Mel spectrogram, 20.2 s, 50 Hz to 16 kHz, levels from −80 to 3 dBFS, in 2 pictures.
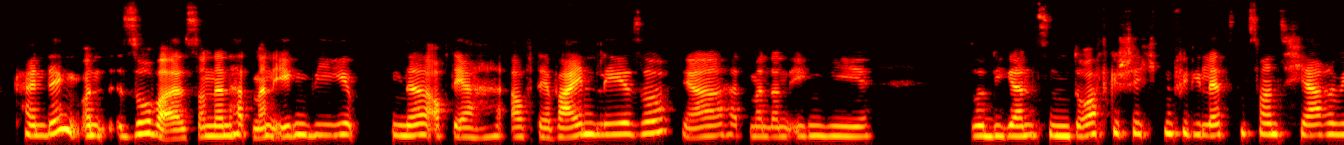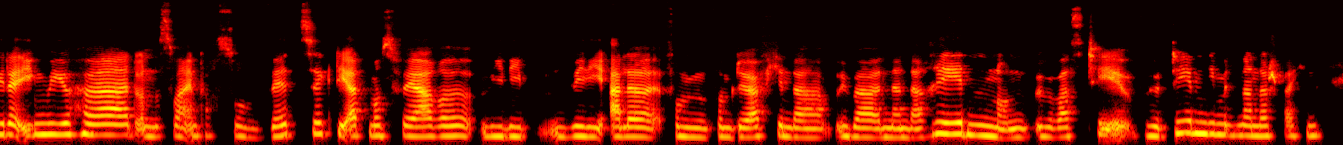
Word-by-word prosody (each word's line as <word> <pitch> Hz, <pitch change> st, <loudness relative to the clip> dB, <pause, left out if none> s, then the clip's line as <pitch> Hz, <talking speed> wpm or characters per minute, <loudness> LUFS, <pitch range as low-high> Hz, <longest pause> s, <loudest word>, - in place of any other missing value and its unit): kein 225 Hz, -3 st, +2 dB
Ding," 330 Hz, +6 st, +5 dB
und 225 Hz, 0 st, 0 dB
sowas. 205 Hz, -7 st, +4 dB
Und 215 Hz, +2 st, 0 dB
dann 215 Hz, +2 st, +5 dB
hat 240 Hz, -3 st, 0 dB
man 210 Hz, +3 st, +3 dB
irgendwie 235 Hz, +2 st, 0 dB, 0.3 s
ne, 230 Hz, +1 st, +3 dB
auf 215 Hz, 0 st, -5 dB
der 200 Hz, -1 st, +2 dB, 0.3 s
auf 205 Hz, 0 st, -2 dB
der 190 Hz, -2 st, -4 dB
Weinlese, 250 Hz, +6 st, +3 dB
ja, 215 Hz, +3 st, +1 dB
hat 230 Hz, -1 st, -9 dB
man 210 Hz, -1 st, -4 dB
dann 205 Hz, -1 st, -4 dB
irgendwie 215 Hz, -1 st, -4 dB, 0.7 s
so 220 Hz, 0 st, +1 dB
die 215 Hz, +1 st, -1 dB
ganzen 220 Hz, 0 st, +1 dB
Dorfgeschichten 260 Hz, +3 st, -1 dB
für 275 Hz, -, -3 dB
die 245 Hz, -1 st, -5 dB
letzten 240 Hz, +3 st, +1 dB
20 255 Hz, 0 st, -2 dB
Jahre 240 Hz, +1 st, +3 dB
wieder 245 Hz, -1 st, +3 dB
irgendwie 250 Hz, 0 st, 0 dB
gehört. 240 Hz, -1 st, +3 dB
Und 205 Hz, -, -4 dB
es 205 Hz, +1 st, -12 dB
war 205 Hz, -, -3 dB
einfach 220 Hz, +1 st, -4 dB
so 200 Hz, -5 st, -12 dB
witzig, 235 Hz, +4 st, -4 dB
die -, -, +5 dB
Atmosphäre, 215 Hz, -1 st, +1 dB
wie 210 Hz, 0 st, -6 dB
die 205 Hz, -1 st, -6 dB
wie 210 Hz, +1 st, -6 dB
die 205 Hz, -, -3 dB
alle 205 Hz, -2 st, +3 dB
vom 195 Hz, -3 st, -5 dB
vom 200 Hz, -1 st, -6 dB
Dörfchen 200 Hz, +2 st, -2 dB
da 185 Hz, -1 st, -3 dB
übereinander 190 Hz, -2 st, -3 dB
reden 250 Hz, -5 st, +1 dB
und 185 Hz, +1 st, -6 dB
über 205 Hz, -1 st, -6 dB
was 200 Hz, +1 st, -5 dB
te 435 Hz, +2 st, -1 dB
für 210 Hz, -2 st, -5 dB
Themen, 275 Hz, +1 st, 0 dB
die 255 Hz, -, -3 dB
miteinander 225 Hz, -2 st, -3 dB
sprechen. 220 Hz, 0 st, -6 dB
220 Hz, 180 wpm, -23 LUFS, 205-245 Hz, 0.7 s, Ding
